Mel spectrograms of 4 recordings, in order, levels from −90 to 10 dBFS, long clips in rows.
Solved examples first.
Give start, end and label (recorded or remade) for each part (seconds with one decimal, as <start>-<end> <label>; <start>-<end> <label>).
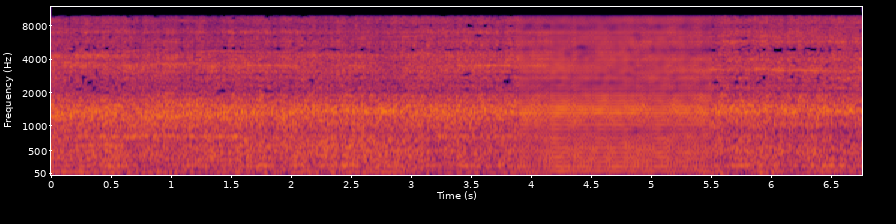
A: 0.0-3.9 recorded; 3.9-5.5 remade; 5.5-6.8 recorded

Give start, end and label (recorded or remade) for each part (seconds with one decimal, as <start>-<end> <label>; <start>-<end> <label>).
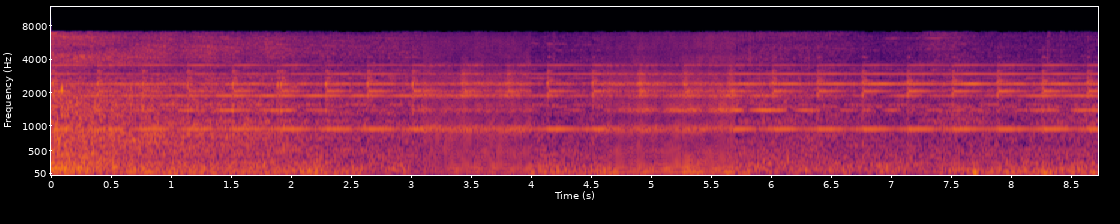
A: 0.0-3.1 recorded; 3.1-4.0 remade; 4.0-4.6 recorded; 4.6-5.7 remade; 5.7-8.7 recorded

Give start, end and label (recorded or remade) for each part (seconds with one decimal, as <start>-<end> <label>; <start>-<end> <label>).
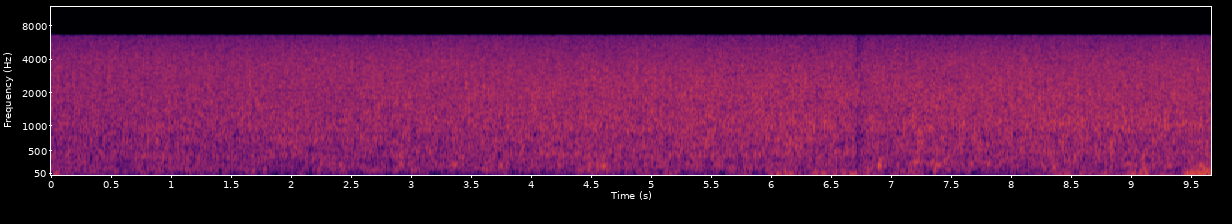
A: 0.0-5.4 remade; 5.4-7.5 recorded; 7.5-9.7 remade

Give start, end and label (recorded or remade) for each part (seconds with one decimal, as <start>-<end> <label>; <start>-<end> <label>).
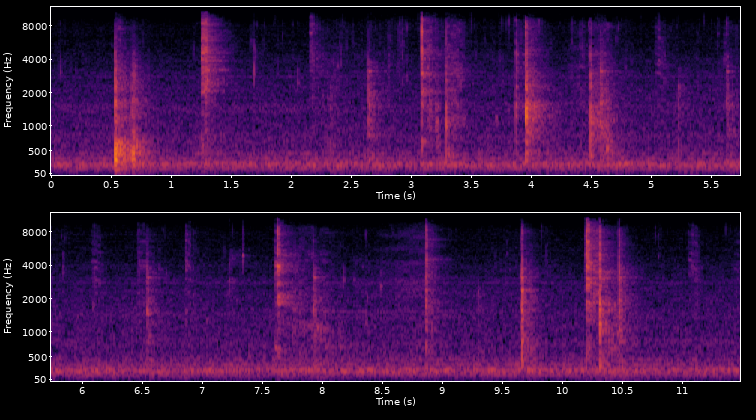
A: 0.0-5.9 recorded; 5.9-6.8 remade; 6.8-11.5 recorded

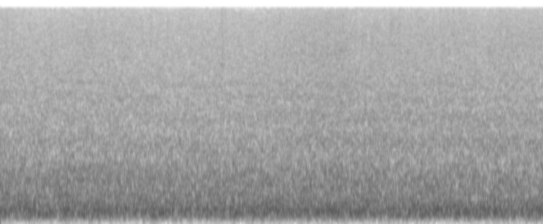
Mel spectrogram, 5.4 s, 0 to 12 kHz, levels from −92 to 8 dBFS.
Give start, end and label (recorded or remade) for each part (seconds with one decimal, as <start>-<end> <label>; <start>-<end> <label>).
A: 0.0-5.4 recorded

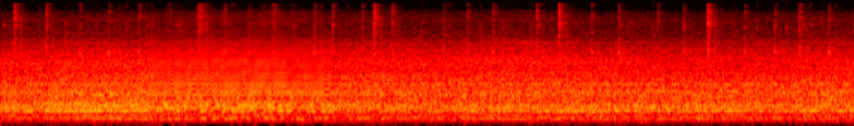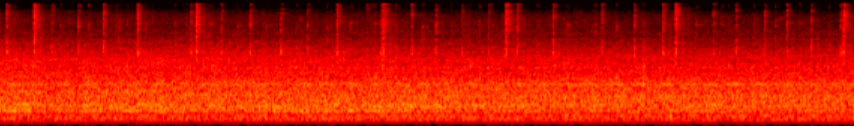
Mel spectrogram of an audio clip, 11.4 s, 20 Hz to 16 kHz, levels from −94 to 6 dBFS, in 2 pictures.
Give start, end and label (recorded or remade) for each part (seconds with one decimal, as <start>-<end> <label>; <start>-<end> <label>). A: 0.0-1.0 recorded; 1.0-2.2 remade; 2.2-11.4 recorded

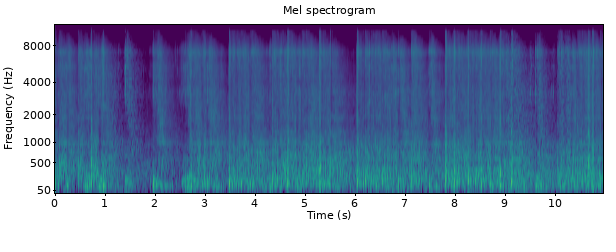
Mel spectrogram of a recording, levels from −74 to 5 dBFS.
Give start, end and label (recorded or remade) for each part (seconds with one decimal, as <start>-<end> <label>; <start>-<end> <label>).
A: 0.0-1.1 remade; 1.1-1.8 recorded; 1.8-9.0 remade; 9.0-10.3 recorded; 10.3-11.0 remade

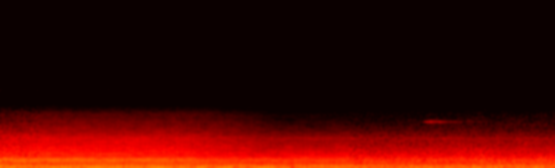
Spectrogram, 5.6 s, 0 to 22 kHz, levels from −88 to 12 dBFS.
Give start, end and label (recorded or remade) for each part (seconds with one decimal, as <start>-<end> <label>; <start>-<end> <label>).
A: 0.0-0.4 recorded; 0.4-3.5 remade; 3.5-5.6 recorded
